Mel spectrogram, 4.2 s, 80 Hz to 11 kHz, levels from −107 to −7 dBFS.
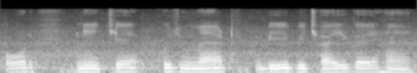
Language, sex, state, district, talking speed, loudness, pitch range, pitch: Hindi, male, Uttar Pradesh, Shamli, 115 wpm, -12 LUFS, 115-120 Hz, 120 Hz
